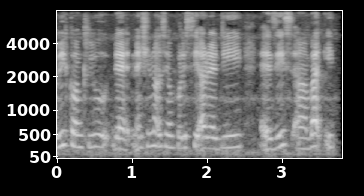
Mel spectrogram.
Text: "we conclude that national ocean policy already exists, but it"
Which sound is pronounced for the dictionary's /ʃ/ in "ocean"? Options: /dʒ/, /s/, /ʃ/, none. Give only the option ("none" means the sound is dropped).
none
